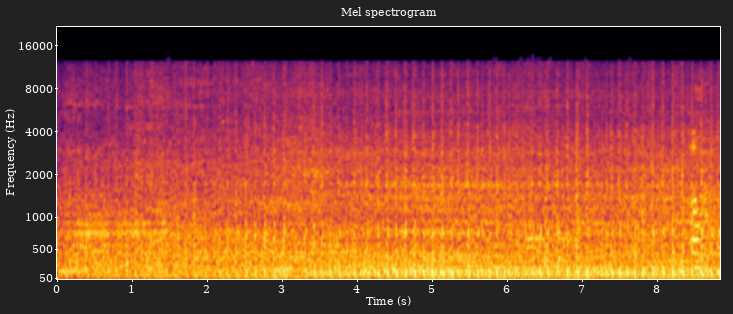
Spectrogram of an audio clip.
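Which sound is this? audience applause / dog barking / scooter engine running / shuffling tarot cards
scooter engine running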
